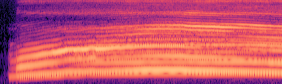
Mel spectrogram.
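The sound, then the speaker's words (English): A human voice imitates a cat meowing as a mock alarm. It makes one loud, drawn-out meow that climbs slightly at the start, then holds a steady, nasal pitch. “That's a cat alarm.”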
